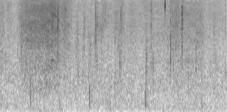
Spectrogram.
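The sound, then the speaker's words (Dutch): Steady footsteps walk at an even pace, each step a soft, distinct tap, over a constant wash of outdoor background noise with no one speaking; walking through an older residential neighbourhood of Kanaleneiland, on the Bertha van Susterlaan. “Dit gedeelte waar we nu lopen is een beetje een oudere wijk.”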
